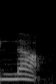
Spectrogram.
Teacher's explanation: لام زبان کے کنارے کو سائڈ کے دانتوں کو لگانے سے عطا ہوتا ہے اور لام کو ہم باریک پڑھیں گے، لام زبر لا۔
